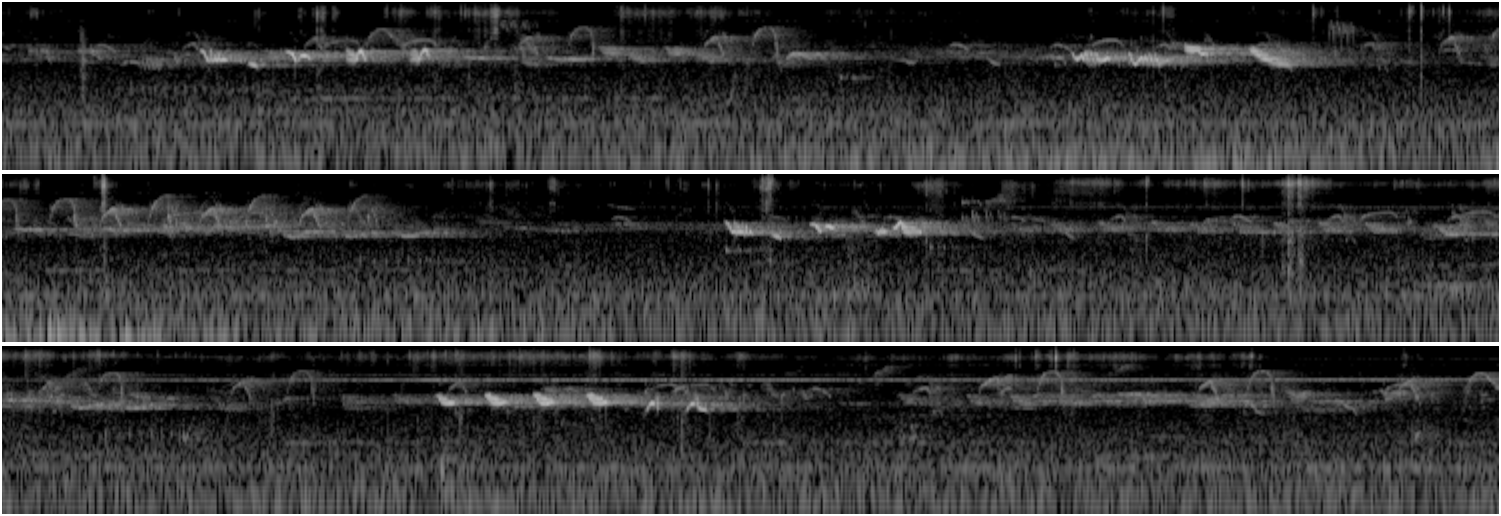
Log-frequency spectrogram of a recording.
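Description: A bird singing bursts of rapid, repeated chirping phrases every five to seven seconds over a steady outdoor hiss. A thin, steady high tone comes in about two-thirds of the way through.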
